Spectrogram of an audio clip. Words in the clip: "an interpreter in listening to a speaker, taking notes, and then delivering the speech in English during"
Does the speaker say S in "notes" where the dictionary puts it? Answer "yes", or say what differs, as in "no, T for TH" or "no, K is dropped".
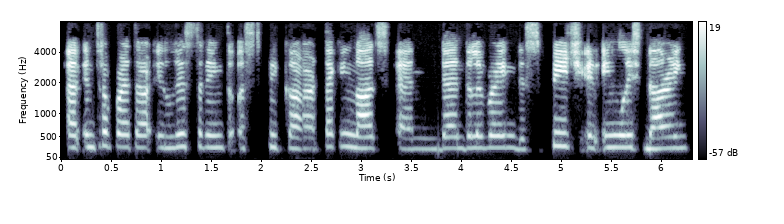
yes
